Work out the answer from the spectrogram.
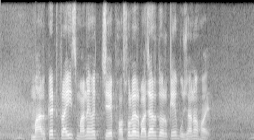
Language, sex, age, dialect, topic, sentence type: Bengali, male, 25-30, Jharkhandi, agriculture, statement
